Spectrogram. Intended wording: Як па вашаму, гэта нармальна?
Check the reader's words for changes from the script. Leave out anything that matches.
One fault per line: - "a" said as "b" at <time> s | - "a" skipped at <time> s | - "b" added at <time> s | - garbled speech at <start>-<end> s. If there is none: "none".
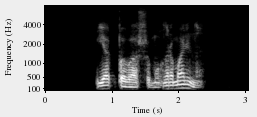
- "гэта" skipped at 1.8 s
